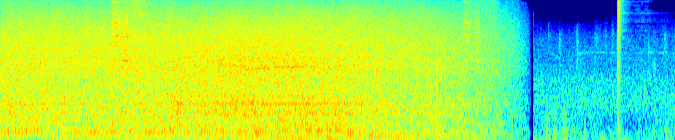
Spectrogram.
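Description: A sports car engine roars loudly.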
